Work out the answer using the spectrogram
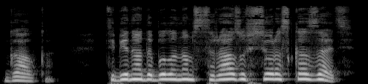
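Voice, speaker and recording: A woman's voice: fairly high pitch, moderate pace, warm tone, pitched above the performer's own voice, lightly acted. A woman voicing a serious, concerned father who questions his daughter. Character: serious concerned father, middle-aged man.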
